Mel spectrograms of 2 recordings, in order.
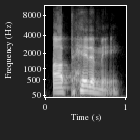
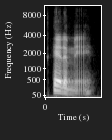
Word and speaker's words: epitome: Guy says Carter, epitome is pronounced epitome, not how you said it. By the way, I don't know if Guy's right. He says it's pronounced epitome, like he I didn't say sonated that.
